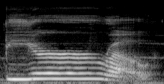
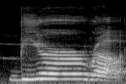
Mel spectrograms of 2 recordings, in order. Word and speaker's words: bureau: this government office but make sure when you pronounce it you say Bureau Bureau and not you hold this is a very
